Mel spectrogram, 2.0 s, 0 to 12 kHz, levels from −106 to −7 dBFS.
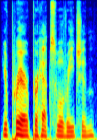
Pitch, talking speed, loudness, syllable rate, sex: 115 Hz, 185 wpm, -18 LUFS, 3.9 syllables/s, male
